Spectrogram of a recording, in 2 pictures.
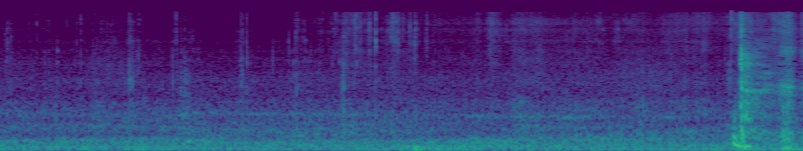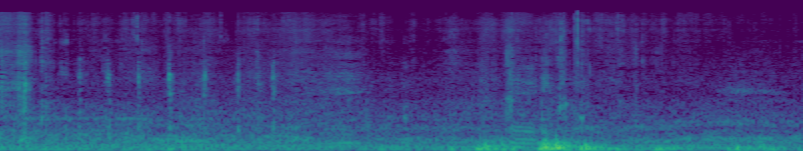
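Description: Rustling and bumping on a phone's microphone as a golden retriever puppy moves right up against it in the grass, with one sharp knock about halfway through and a few low thumps near the end.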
